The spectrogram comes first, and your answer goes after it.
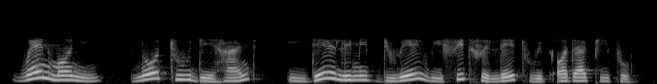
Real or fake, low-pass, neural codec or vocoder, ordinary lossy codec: real; 3.6 kHz; none; MP3, 32 kbps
